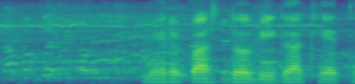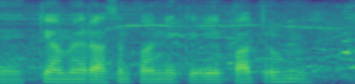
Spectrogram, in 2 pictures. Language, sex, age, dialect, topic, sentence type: Hindi, male, 18-24, Awadhi Bundeli, banking, question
